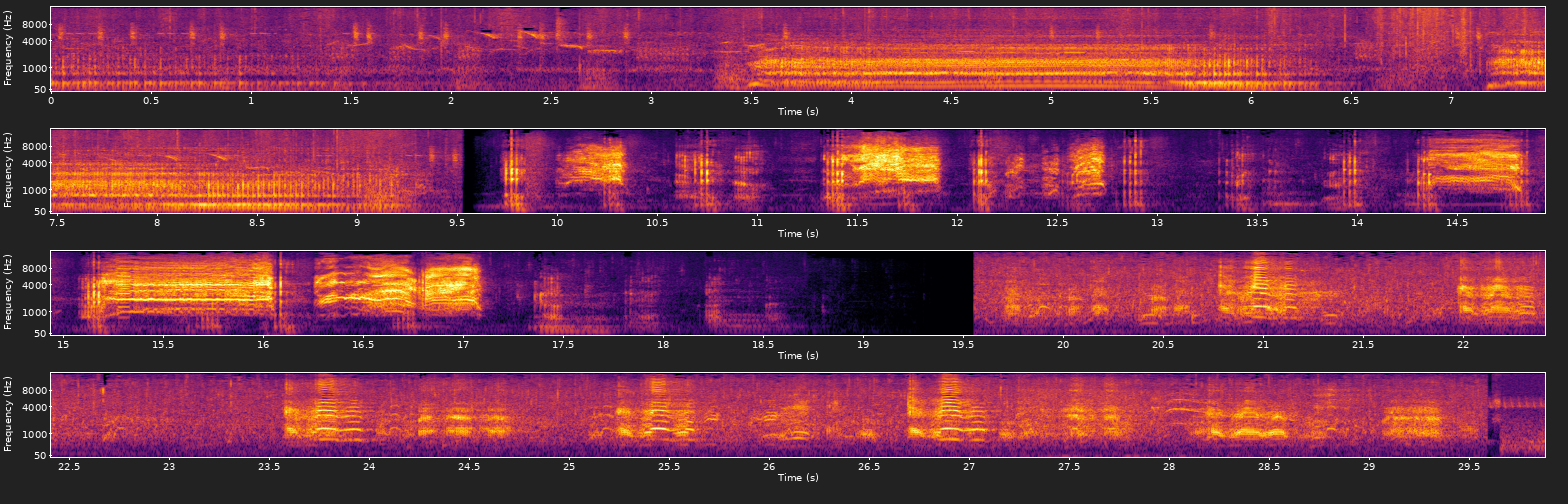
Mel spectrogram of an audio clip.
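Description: A run of animal calls. First water buffalo low in two long calls. Then piglets squeal in many short, sharp cries. Then flamingos honk over and over.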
